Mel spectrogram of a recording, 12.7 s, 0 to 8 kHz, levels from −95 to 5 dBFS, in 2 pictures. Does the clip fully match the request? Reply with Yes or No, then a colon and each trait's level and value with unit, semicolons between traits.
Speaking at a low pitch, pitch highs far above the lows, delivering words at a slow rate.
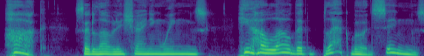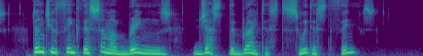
No: medium, 150 Hz; wide, 7.0 semitones; slow, 105 wpm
